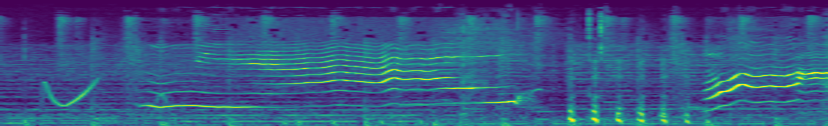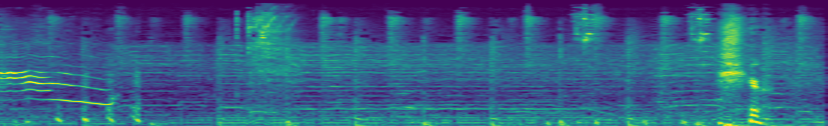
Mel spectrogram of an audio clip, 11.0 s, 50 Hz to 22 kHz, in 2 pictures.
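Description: Morgana the cat from the video game Persona 5 Royal meows loudly and excitedly, a string of long, rising and wavering cries over game music, with someone talking over parts of it.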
